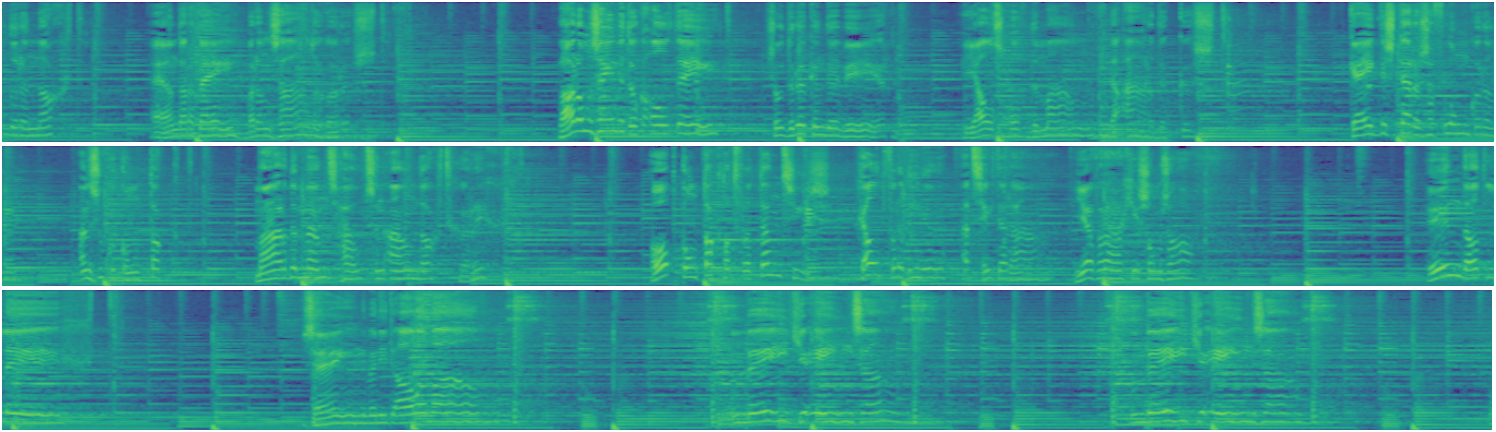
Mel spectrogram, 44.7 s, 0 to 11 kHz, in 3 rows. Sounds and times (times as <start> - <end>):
Music: 0.0 - 44.7.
